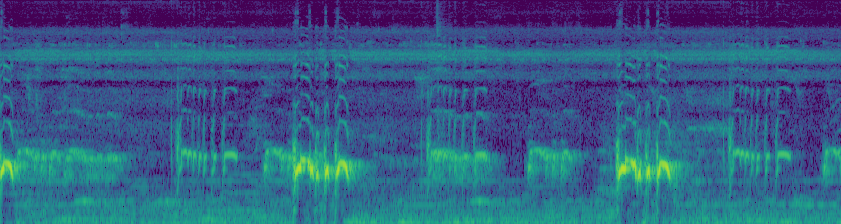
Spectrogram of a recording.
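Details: A vigorously singing local zebra dove with a big voice, meant to prompt others of its kind to sing. Bursts of stuttered coos lead into two loud wavering, rolled phrases about three seconds apart.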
